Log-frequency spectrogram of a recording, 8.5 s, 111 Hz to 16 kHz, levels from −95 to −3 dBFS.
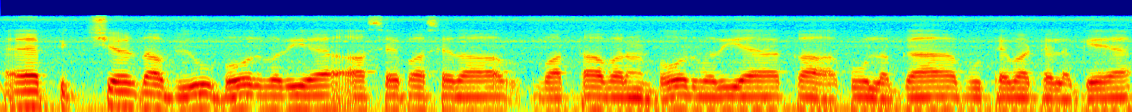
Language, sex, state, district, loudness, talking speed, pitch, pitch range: Punjabi, male, Punjab, Kapurthala, -16 LUFS, 135 wpm, 110 Hz, 105-115 Hz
